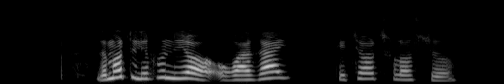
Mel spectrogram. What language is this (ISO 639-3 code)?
pus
